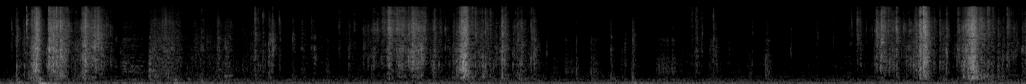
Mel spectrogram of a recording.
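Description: Plastic cello wrappers of 2019-20 Panini Prizm basketball card packs crinkling and tearing as they are handled and ripped open. The louder rustling comes in three bursts: at the start, about four seconds in, and near the end.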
